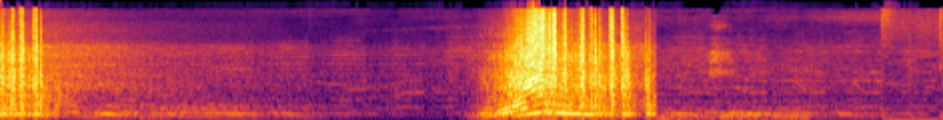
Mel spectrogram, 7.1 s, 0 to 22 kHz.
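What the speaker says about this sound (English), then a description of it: "I'm gonna put it in sport mode, give it a few revs to hear how it sounds" A 2015 Lamborghini Huracan LP 610-4 engine in sport mode idles with a steady rumble, then revs sharply in one loud burst that rises and falls before settling back to idle.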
